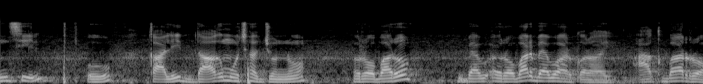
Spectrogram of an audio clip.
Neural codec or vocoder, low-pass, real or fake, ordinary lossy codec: none; 7.2 kHz; real; none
